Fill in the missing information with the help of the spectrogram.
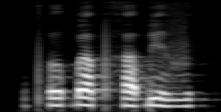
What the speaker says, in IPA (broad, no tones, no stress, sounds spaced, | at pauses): pʼ ɤ ɓ ɐ pʰ ɐ ɓ ɪ v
